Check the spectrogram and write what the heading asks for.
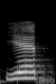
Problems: background conversations at intervals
